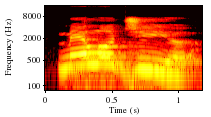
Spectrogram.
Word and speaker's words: melodia: Melodia, não tem acento no vizinho, o final fica separadinho. Melodia. Então, paroxítona e polissílaba.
